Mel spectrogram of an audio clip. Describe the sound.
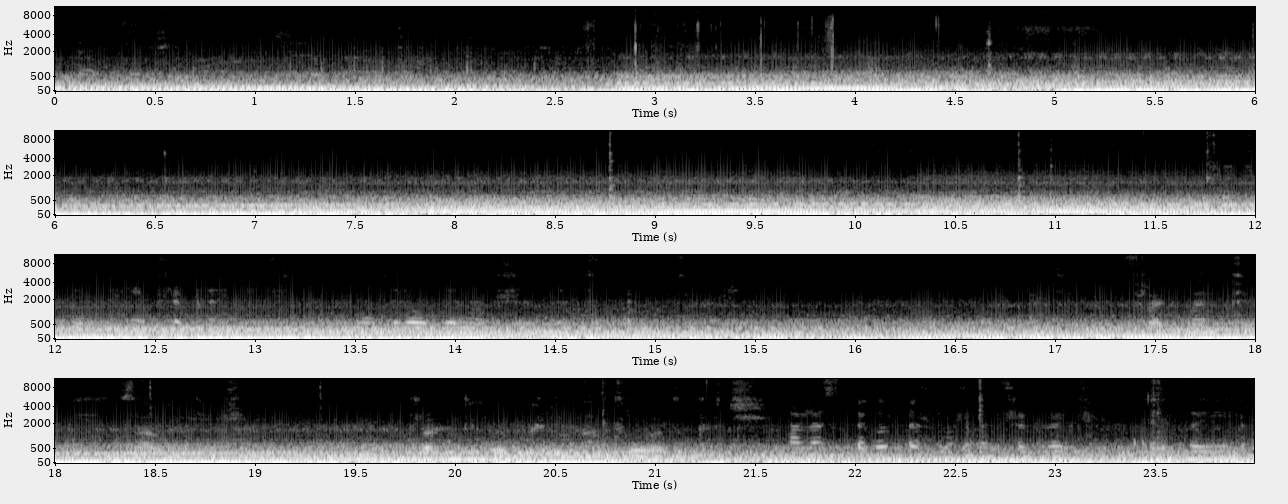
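A car drives along a road, its engine and tyres making a steady low rumble that runs through the whole stretch while people talk over it.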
